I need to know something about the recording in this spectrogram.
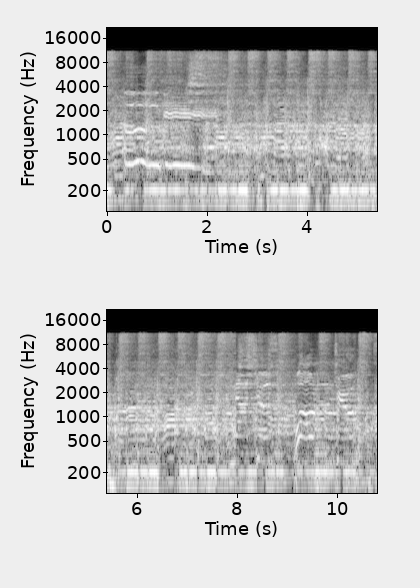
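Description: Live rock band playing: electric guitar, bass guitar and drum kit, with sustained bass notes under a steady drum beat.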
